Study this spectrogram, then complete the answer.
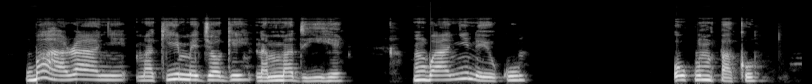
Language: Igbo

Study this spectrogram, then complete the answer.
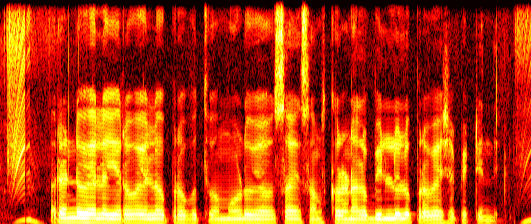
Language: Telugu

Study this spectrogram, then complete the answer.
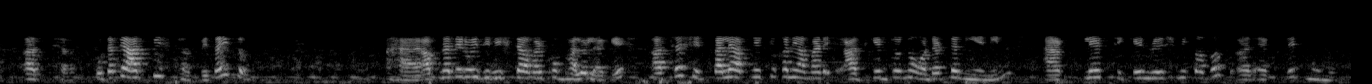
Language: Bangla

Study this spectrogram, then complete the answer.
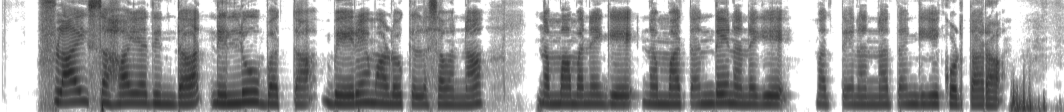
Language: Kannada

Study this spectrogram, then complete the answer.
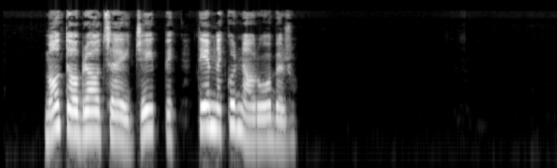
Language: Latvian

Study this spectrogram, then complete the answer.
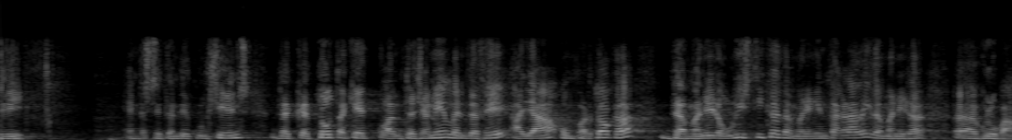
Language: Catalan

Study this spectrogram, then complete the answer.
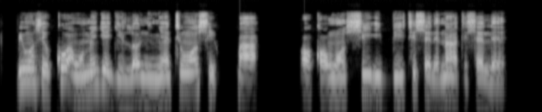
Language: Yoruba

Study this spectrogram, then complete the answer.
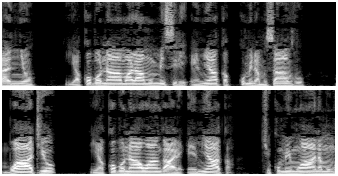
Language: Ganda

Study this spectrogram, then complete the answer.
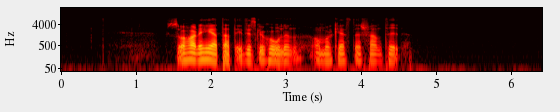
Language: Swedish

